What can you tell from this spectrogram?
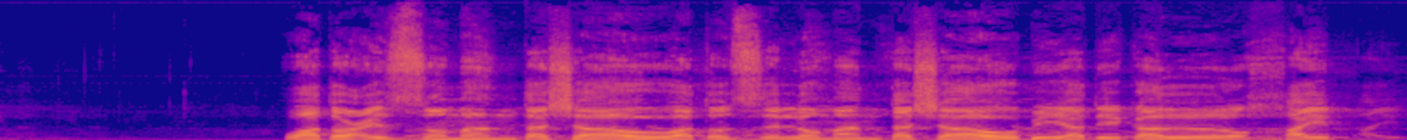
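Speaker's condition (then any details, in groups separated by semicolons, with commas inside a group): No condition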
